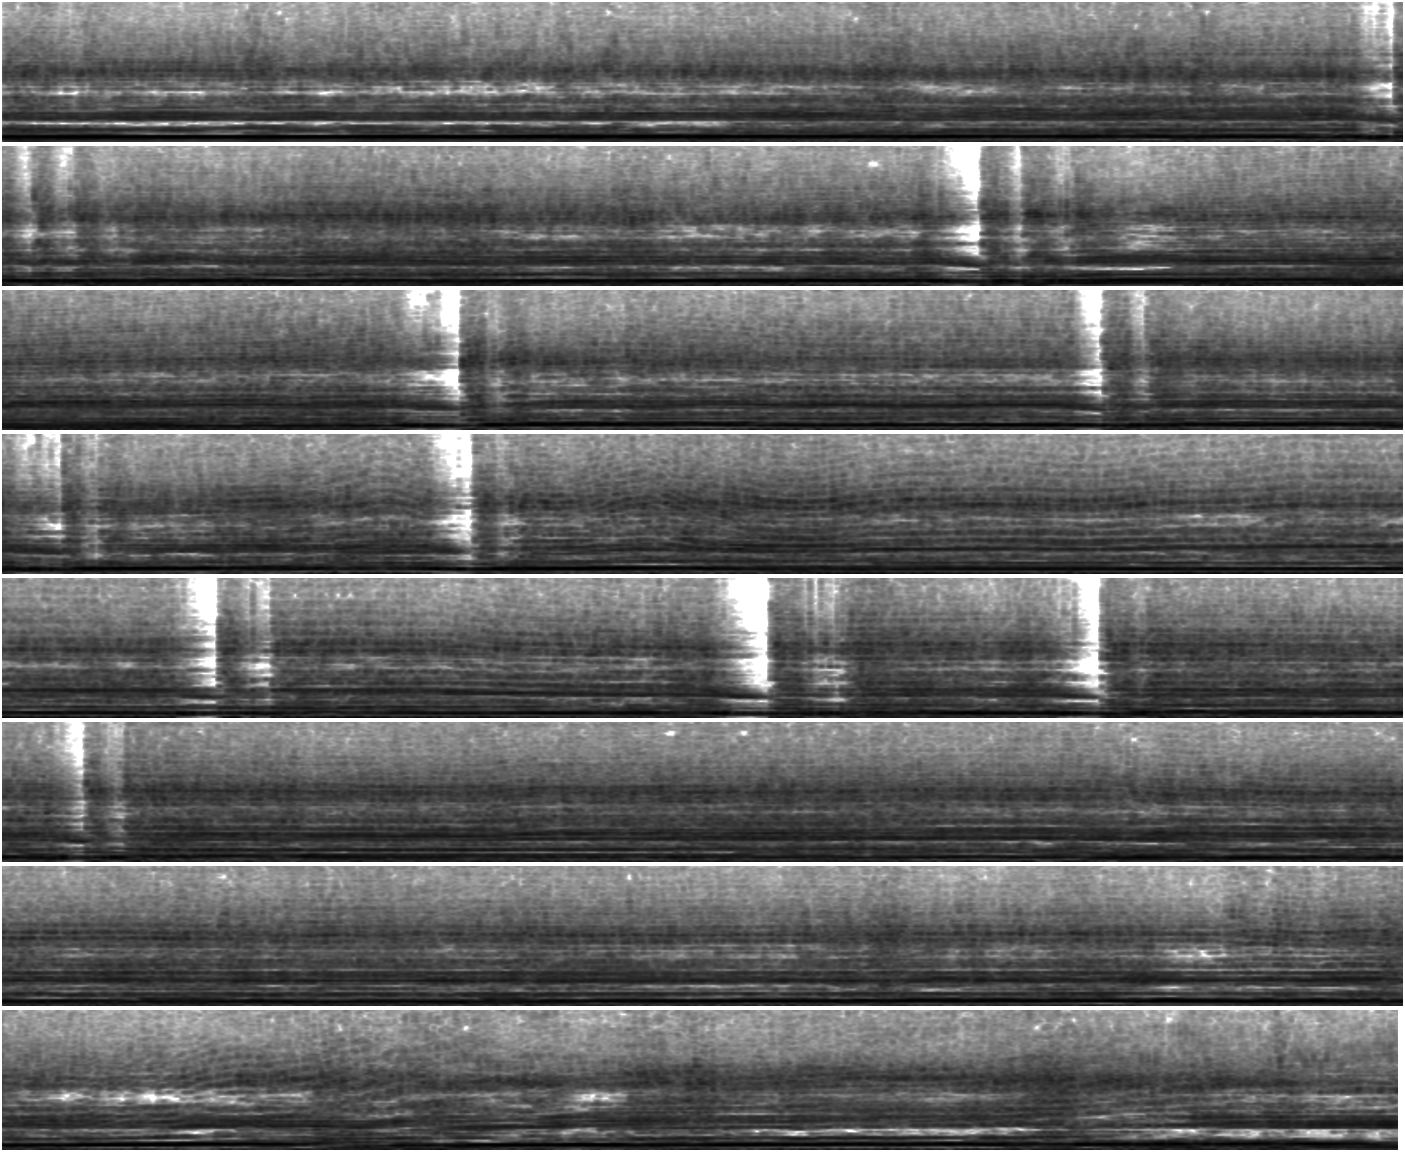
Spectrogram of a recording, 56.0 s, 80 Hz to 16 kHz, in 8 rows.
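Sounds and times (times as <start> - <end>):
chainsaw running at high revs: 0.0 - 56.0.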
